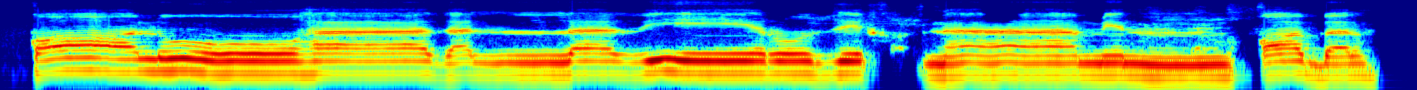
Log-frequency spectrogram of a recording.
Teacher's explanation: Qalu, lu-nya panjang 2 harokat.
